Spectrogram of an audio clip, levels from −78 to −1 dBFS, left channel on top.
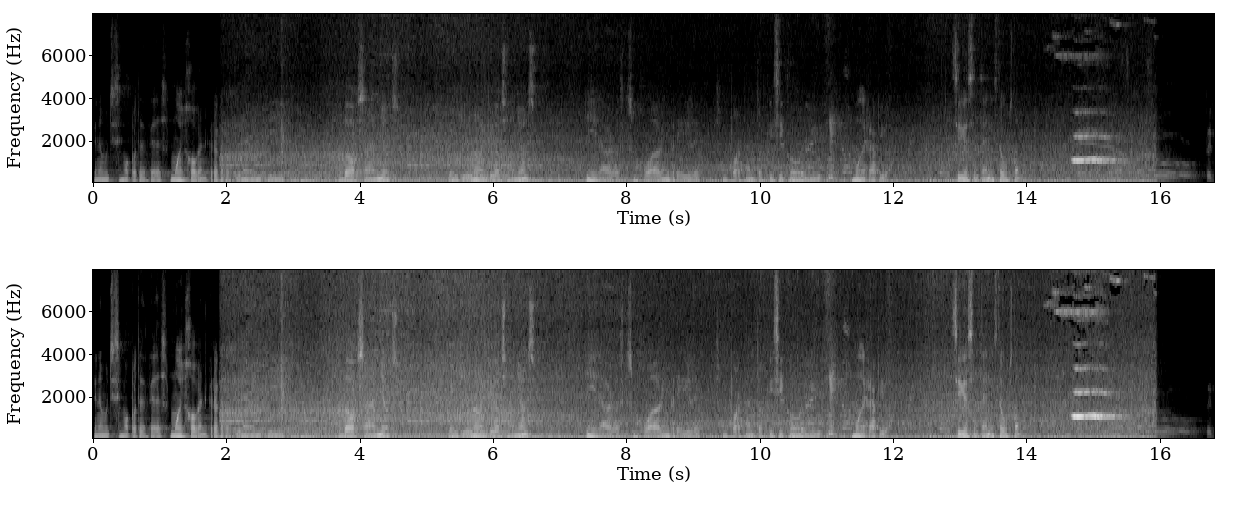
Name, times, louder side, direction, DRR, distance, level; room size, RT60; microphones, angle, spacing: voice 1, 0.0-2.9 3.7-4.6 5.3-6.6 7.4-10.9 11.4-12.0 12.9-13.9, right 3 dB, 50° right, 15 dB, 0.8 m, -30 dB
sound 1, 1.9-16.0, right 5 dB, 85° right, 0.8 m, -31 dB
voice 2, 12.7-13.2 14.7-16.8, left 2 dB, 40° left, 8 dB, 1.8 m, -49 dB
28.0 x 22.5 x 9.0 m, 1.2 s
head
